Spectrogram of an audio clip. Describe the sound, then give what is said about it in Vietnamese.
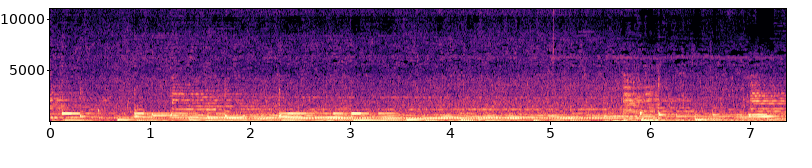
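Water flowing into a wetland marsh on the outskirts of Las Vegas, in the desert, gives a steady, dense rushing wash that stays even and fairly loud throughout. “Nước chảy tới một khu vực đất ngập nước ở ngoại ô thành phố, khu đầm lầy của Las Vegas.”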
